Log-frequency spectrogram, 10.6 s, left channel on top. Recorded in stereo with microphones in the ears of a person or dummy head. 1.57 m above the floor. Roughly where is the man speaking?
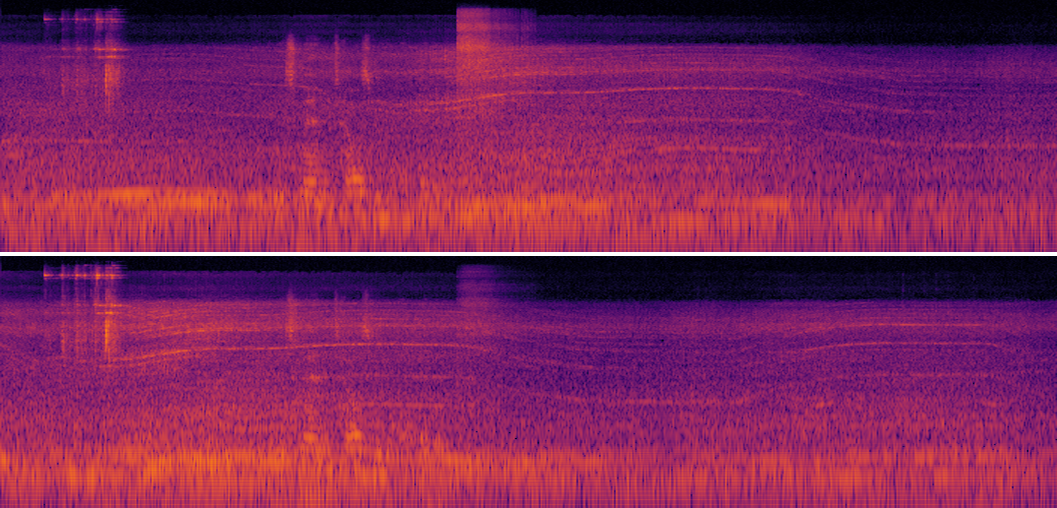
Centre.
